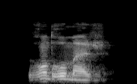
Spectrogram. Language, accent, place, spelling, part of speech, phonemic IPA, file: French, France, Lyon, rendre hommage, verb, /ʁɑ̃.dʁ‿ɔ.maʒ/, LL-Q150 (fra)-rendre hommage.wav
- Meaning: to pay tribute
